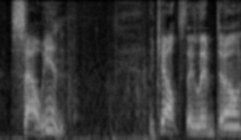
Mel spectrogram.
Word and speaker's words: Samhain: Well, anyway, Halloween's origins date back to the ancient Celt festival of Samhain, or that's how it looks, but it's pronounced Samhain.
